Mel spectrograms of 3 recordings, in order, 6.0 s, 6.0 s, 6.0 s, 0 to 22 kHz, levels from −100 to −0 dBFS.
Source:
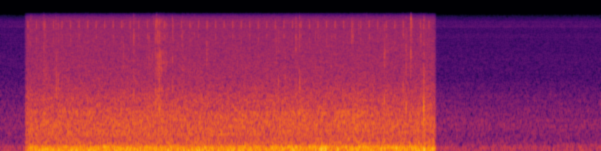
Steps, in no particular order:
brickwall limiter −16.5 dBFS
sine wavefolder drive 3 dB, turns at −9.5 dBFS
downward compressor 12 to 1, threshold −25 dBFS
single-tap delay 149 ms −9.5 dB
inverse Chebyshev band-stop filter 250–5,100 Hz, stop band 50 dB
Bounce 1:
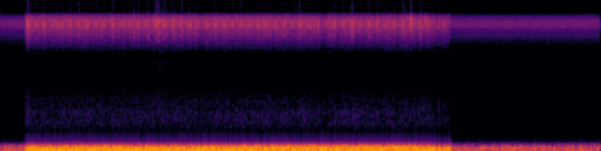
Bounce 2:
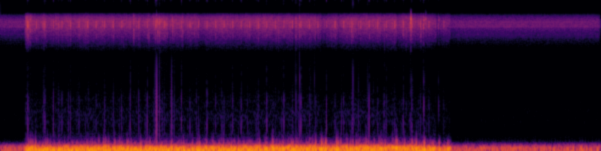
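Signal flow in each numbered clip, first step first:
single-tap delay, then brickwall limiter, then downward compressor, then sine wavefolder, then inverse Chebyshev band-stop filter
inverse Chebyshev band-stop filter, then sine wavefolder, then single-tap delay, then downward compressor, then brickwall limiter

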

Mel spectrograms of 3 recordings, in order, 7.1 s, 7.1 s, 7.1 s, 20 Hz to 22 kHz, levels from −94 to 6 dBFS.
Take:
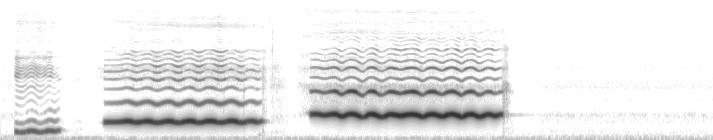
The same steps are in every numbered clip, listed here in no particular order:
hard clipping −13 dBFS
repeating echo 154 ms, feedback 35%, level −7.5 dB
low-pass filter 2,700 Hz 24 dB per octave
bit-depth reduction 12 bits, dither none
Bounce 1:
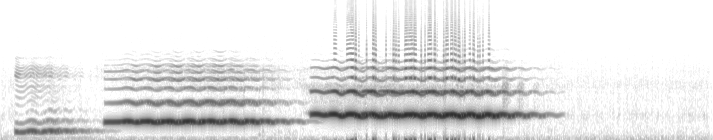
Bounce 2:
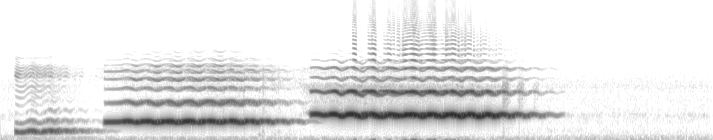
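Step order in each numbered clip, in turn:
low-pass filter, then bit-depth reduction, then repeating echo, then hard clipping
bit-depth reduction, then low-pass filter, then hard clipping, then repeating echo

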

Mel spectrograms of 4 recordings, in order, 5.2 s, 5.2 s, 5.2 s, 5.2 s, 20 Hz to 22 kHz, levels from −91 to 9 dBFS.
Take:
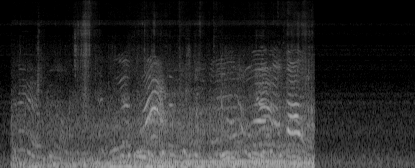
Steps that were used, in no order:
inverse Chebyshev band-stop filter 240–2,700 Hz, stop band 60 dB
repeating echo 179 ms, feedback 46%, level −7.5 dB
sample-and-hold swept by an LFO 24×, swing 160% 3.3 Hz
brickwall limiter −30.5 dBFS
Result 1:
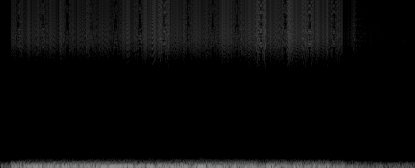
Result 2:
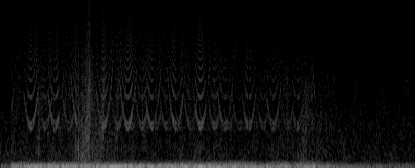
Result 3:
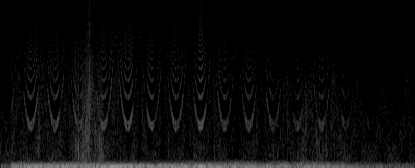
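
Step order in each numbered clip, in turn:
repeating echo, then sample-and-hold swept by an LFO, then brickwall limiter, then inverse Chebyshev band-stop filter
brickwall limiter, then inverse Chebyshev band-stop filter, then sample-and-hold swept by an LFO, then repeating echo
repeating echo, then brickwall limiter, then inverse Chebyshev band-stop filter, then sample-and-hold swept by an LFO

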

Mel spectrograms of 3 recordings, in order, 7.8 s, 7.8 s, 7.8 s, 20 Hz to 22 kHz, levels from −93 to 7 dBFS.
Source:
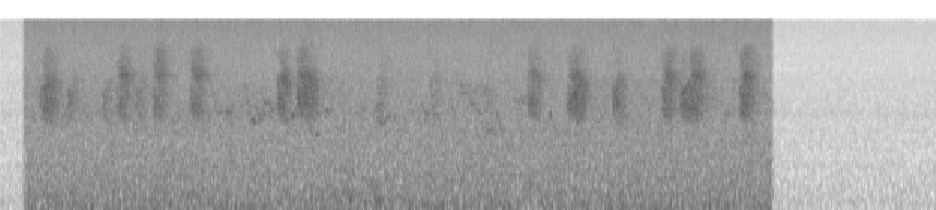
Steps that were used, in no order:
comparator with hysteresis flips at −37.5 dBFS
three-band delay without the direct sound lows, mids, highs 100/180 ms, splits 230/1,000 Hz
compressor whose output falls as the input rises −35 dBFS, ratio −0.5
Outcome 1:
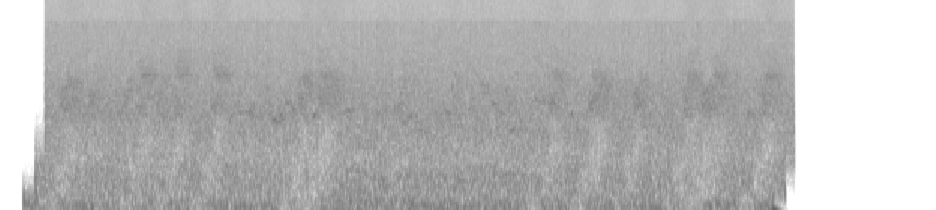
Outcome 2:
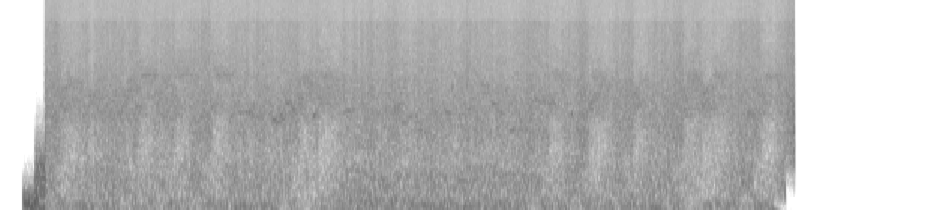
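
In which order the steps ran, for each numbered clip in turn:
comparator with hysteresis, then compressor whose output falls as the input rises, then three-band delay without the direct sound
comparator with hysteresis, then three-band delay without the direct sound, then compressor whose output falls as the input rises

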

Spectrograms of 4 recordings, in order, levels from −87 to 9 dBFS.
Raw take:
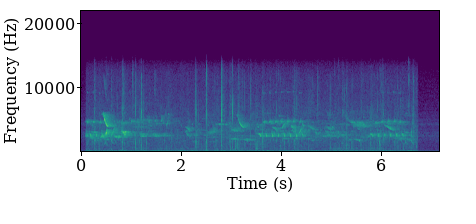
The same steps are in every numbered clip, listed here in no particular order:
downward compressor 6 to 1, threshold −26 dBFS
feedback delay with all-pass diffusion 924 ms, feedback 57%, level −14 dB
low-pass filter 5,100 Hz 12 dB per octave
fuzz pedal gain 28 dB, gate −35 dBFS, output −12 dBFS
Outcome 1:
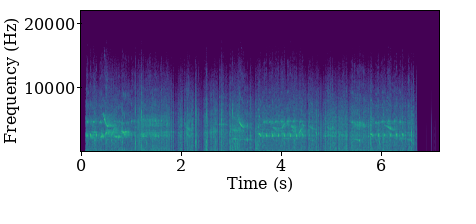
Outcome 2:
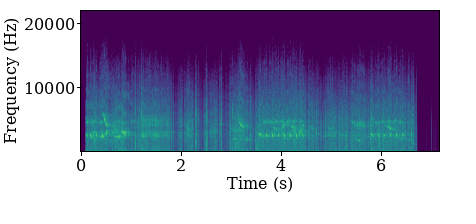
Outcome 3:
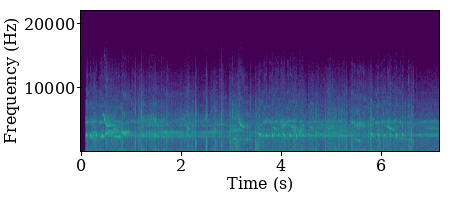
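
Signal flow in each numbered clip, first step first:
feedback delay with all-pass diffusion, then fuzz pedal, then low-pass filter, then downward compressor
feedback delay with all-pass diffusion, then downward compressor, then fuzz pedal, then low-pass filter
fuzz pedal, then feedback delay with all-pass diffusion, then downward compressor, then low-pass filter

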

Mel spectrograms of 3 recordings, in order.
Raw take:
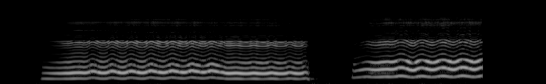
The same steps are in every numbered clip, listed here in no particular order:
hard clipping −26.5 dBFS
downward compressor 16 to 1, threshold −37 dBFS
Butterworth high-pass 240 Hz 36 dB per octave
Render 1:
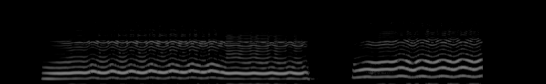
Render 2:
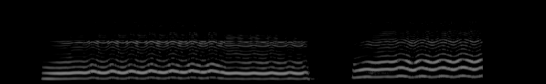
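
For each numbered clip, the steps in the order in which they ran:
Butterworth high-pass, then hard clipping, then downward compressor
hard clipping, then downward compressor, then Butterworth high-pass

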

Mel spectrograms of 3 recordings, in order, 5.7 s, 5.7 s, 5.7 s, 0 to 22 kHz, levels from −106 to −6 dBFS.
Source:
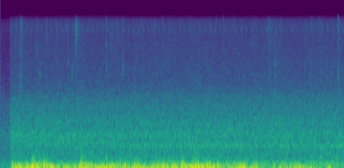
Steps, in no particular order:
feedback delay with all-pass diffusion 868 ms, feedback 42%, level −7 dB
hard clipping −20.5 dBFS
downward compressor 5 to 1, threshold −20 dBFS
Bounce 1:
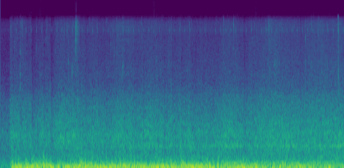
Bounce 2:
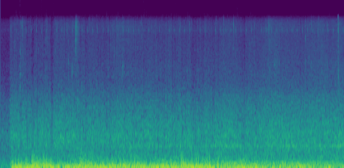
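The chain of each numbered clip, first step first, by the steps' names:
downward compressor, then hard clipping, then feedback delay with all-pass diffusion
hard clipping, then feedback delay with all-pass diffusion, then downward compressor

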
